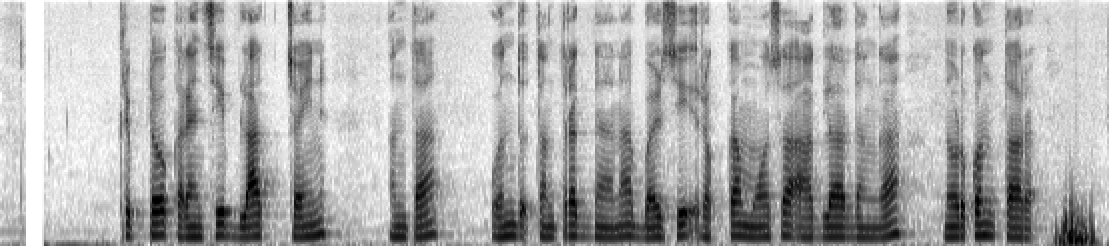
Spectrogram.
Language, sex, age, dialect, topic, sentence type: Kannada, male, 18-24, Northeastern, banking, statement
